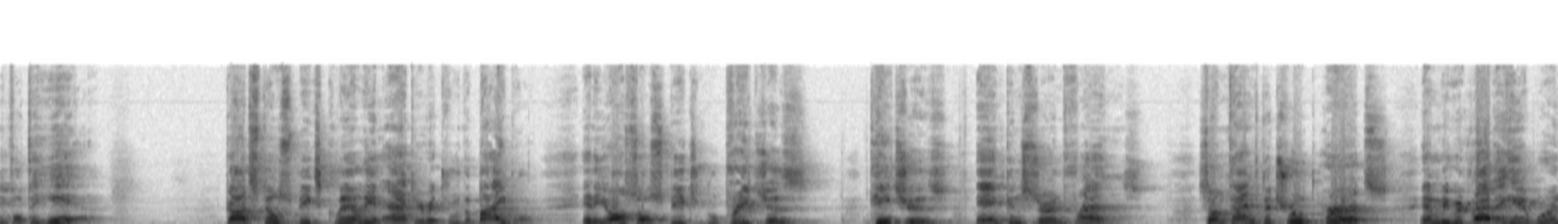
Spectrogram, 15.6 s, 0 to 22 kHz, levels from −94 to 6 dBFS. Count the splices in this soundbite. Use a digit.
0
